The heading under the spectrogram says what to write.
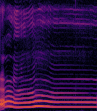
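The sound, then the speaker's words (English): A person imitates the howl of a basset hound seen on TikTok: one loud, sustained, mournful note that rises briefly at the start and then holds steady for nearly two seconds, alone. “But it's a hound dog. Basset hound. A basset hound. And he's going like this dog.”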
